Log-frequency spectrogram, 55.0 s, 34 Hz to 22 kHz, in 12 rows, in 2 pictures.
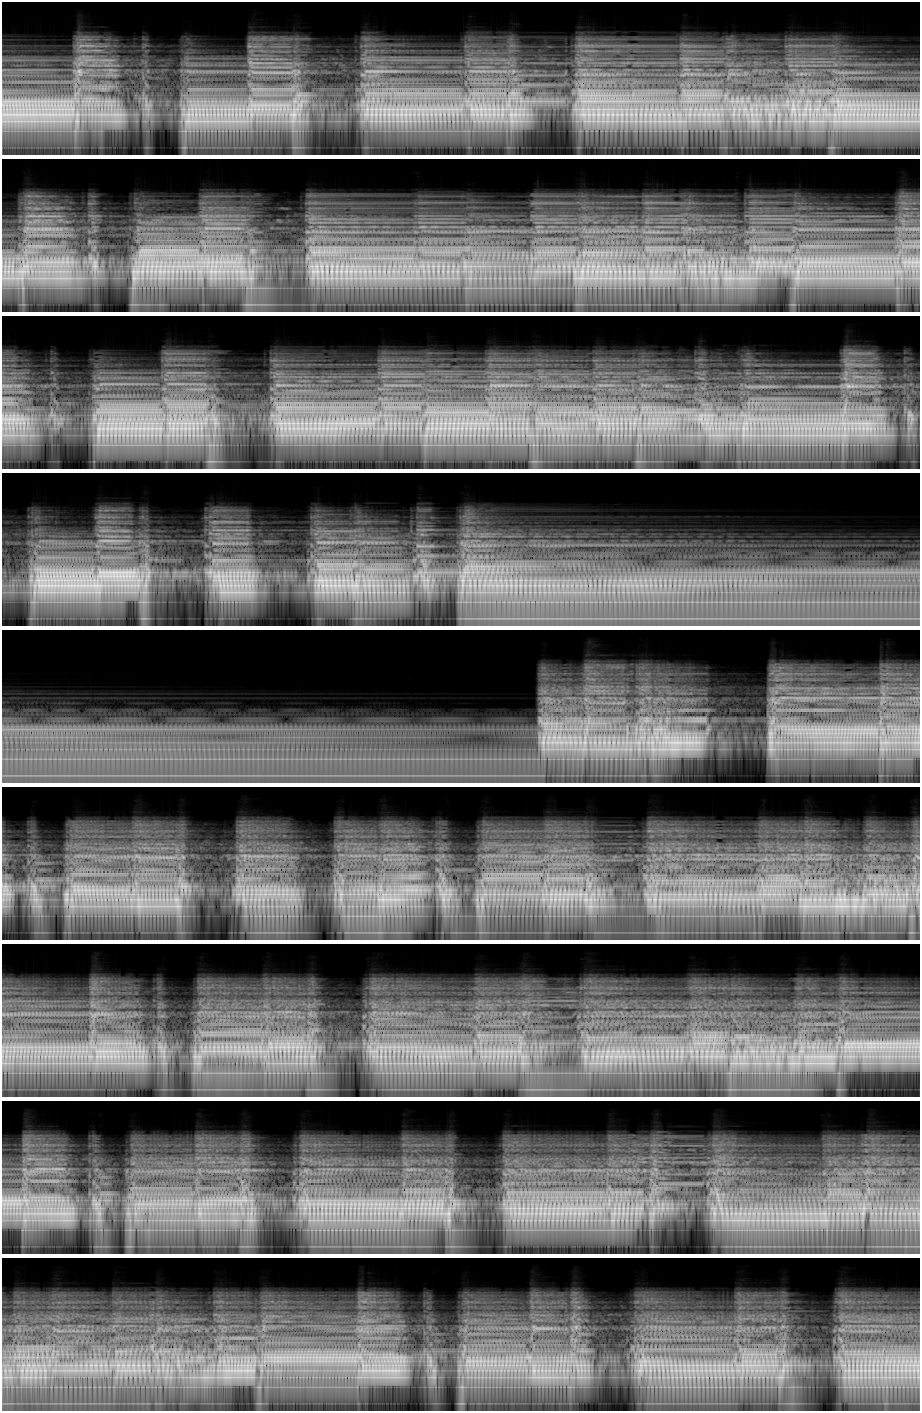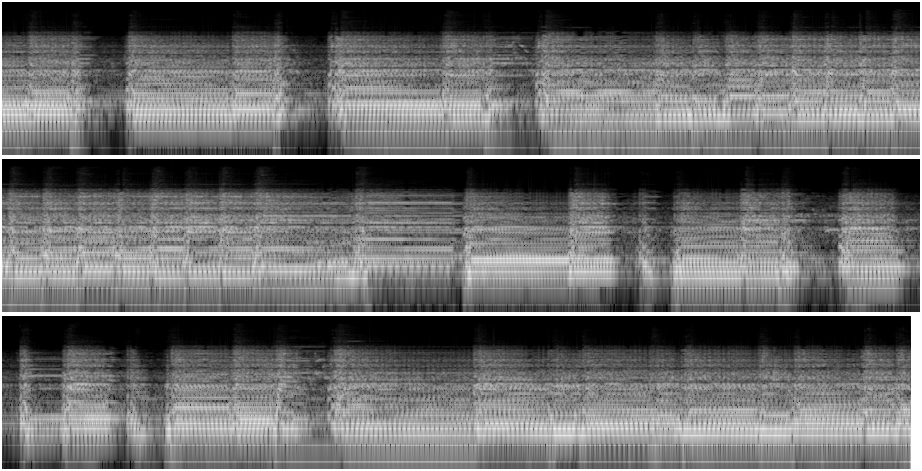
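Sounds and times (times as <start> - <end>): distorted electric guitar strumming: 0.0 - 55.0.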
